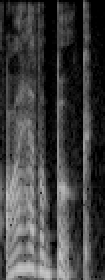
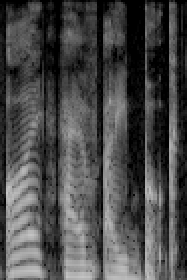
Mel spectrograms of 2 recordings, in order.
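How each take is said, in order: First: Higher-pitched announcement; announcing. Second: Very slow, deliberate delivery; emphatic repeat. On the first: Rob McKenna revealing his diary to Arthur, announcing it. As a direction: pitch it up like a revelation. First take before emphatic repeat. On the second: Rob McKenna insisting on his diary's importance, slow and emphatic. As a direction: spell it out word by word. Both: A narrator's reading.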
